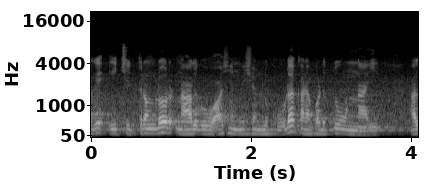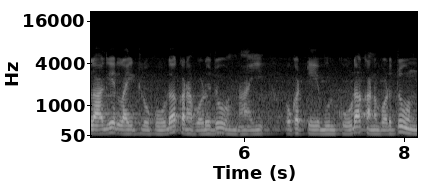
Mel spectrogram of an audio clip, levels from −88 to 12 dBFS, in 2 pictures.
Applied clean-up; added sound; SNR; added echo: none; none; none; none.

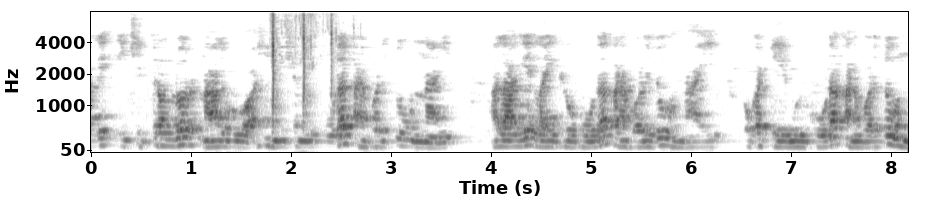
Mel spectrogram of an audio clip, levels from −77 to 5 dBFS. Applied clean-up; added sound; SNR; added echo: classical method WPE with log-MMSE.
